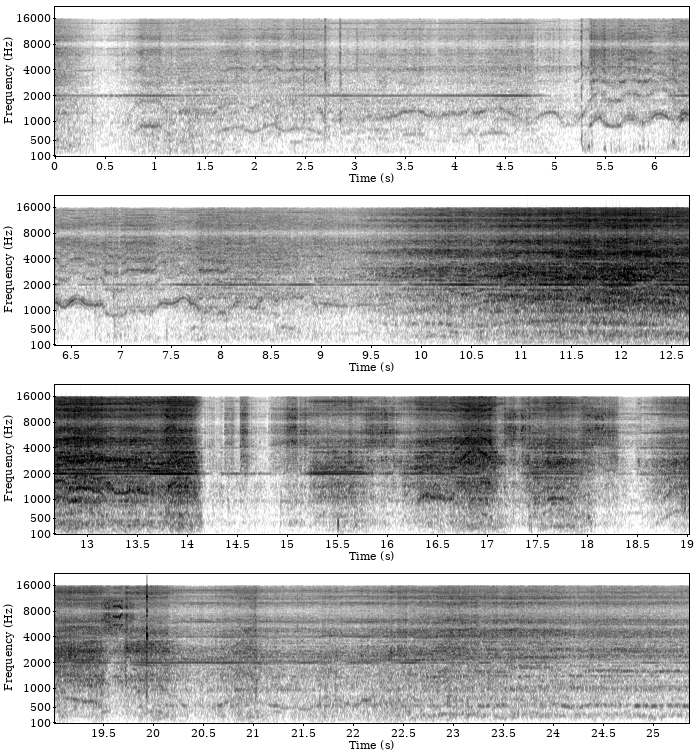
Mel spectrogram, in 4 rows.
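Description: Electric motor and gearbox whine of a 1/6-scale RC Jeep Wrangler driving over forest ground. It swells to its loudest as the model passes close, cuts off abruptly a little past halfway, then comes back in short on-and-off spurts of throttle.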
